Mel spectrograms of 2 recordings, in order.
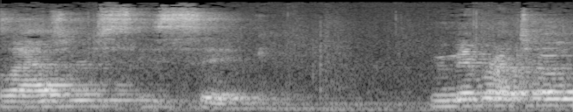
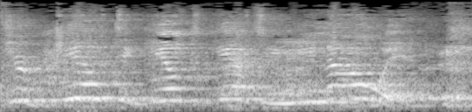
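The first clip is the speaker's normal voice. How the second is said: high, loud playful guilty guilty; teasing accusation; 9 semitones higher, 4 dB louder than usual. Real, not acted. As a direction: point the finger with a grin. Preacher teasingly accuses congregation.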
